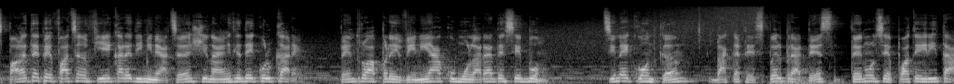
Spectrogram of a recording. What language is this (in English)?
Romanian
